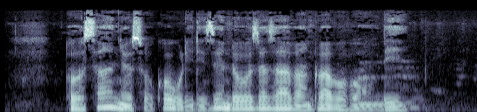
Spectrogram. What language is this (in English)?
Ganda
